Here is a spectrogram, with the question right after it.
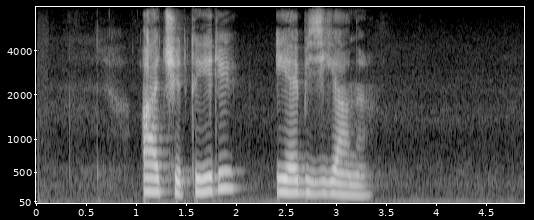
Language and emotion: Russian, neutral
